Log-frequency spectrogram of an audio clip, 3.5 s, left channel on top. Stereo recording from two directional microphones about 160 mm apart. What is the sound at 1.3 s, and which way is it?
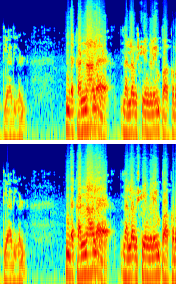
A man's voice, 5° right (ahead or behind).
